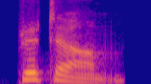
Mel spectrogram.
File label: "preterm", Indian; Dictionary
